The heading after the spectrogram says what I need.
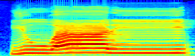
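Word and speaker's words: يواري: یا پیش یو، واو الف زبر وا، را یا زیر ری، یواری۔ اب اجرا کس طریقے سے کریں گے؟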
